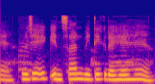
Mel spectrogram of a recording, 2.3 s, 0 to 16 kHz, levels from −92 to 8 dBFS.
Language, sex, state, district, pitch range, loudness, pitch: Hindi, female, Arunachal Pradesh, Papum Pare, 200-225 Hz, -11 LUFS, 215 Hz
